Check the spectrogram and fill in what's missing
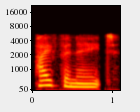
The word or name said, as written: hyphenate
